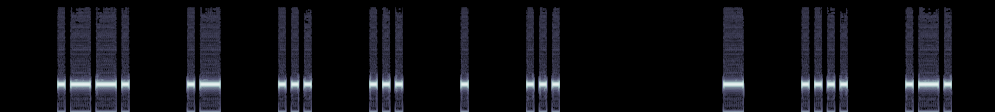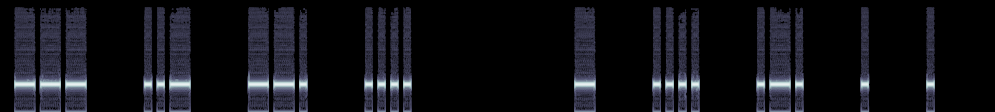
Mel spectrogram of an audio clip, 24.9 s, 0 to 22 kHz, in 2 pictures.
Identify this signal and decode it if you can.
Morse code, heard as a keyed tone, about 15 wpm, spaced as for 8 wpm, 1000 Hz. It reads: PASSES THROUGH THREE
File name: qotdfiles / 8wpm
